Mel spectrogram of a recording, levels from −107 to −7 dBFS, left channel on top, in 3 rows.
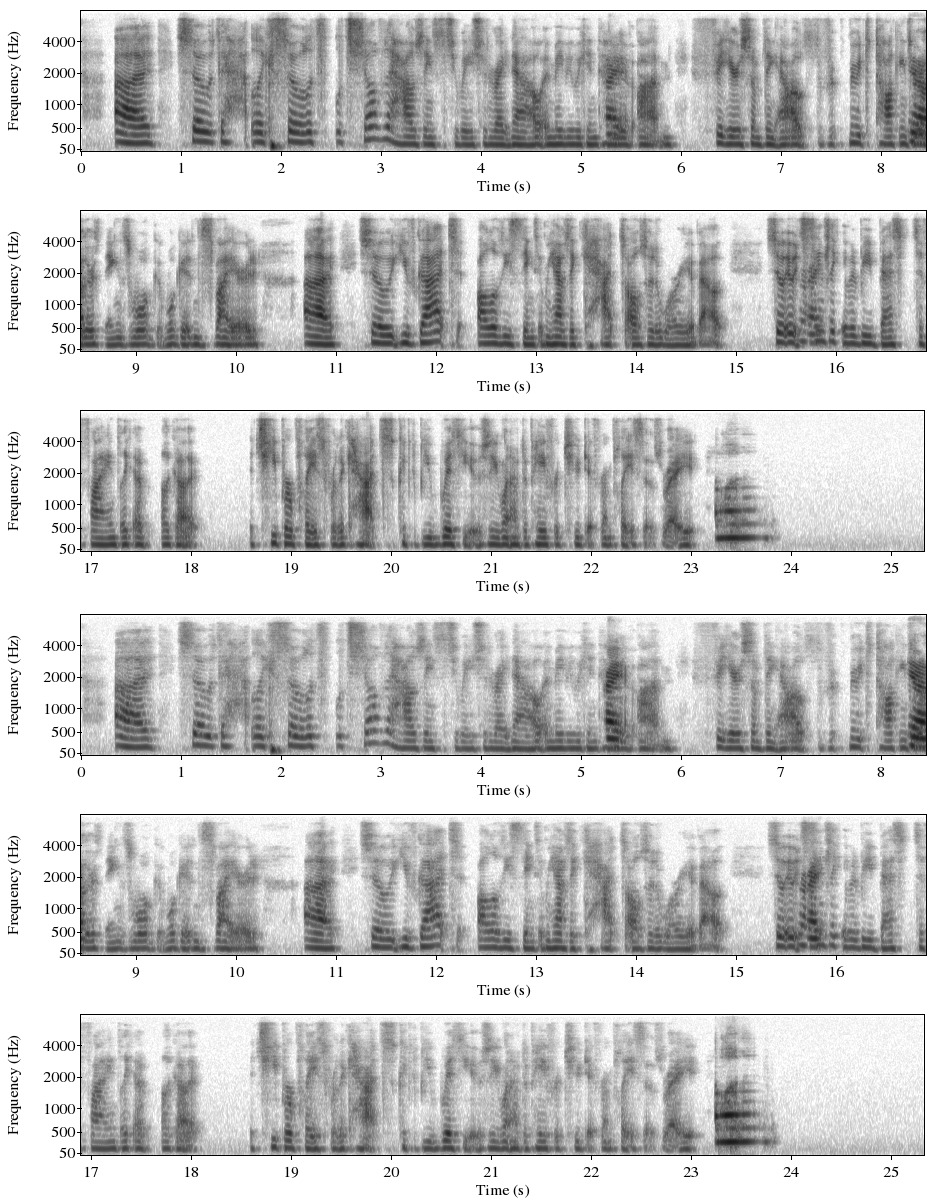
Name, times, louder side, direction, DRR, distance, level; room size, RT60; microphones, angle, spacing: voice 1, 0.0-10.2 10.7-14.9 15.3-18.1 18.7-23.0, left 5 dB, 75° left, 0.5 m, -35 dB
voice 2, 23.2-23.9, right 6 dB, 90° right, 0.5 m, -25 dB
4.2 x 2.4 x 2.4 m
head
